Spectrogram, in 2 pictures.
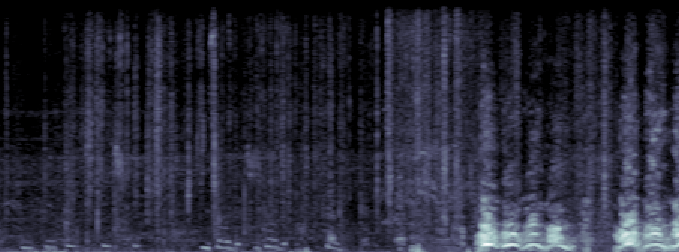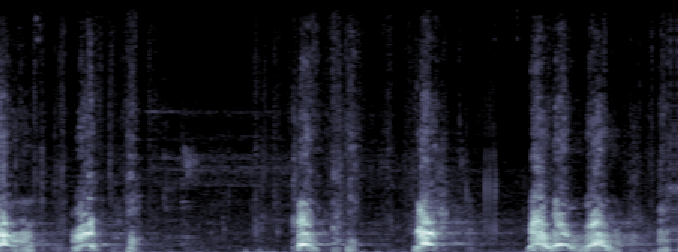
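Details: Labrador Retriever Vinny herding cows and calves in Bangalore, Karnataka, India, recorded on an iPhone: after a quiet start, about six loud, deep barks in clusters from around five seconds, some doubled or tripled, with short gaps between them.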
